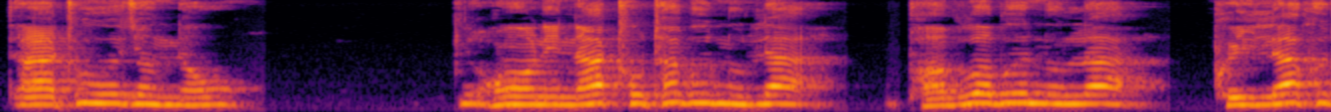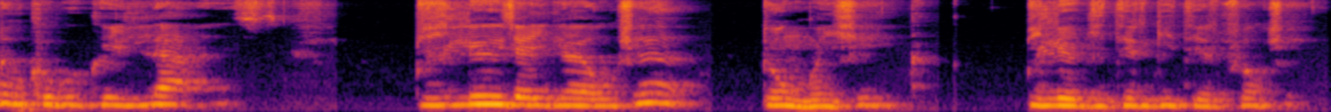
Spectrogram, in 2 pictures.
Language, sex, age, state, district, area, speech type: Bodo, male, 60+, Assam, Kokrajhar, rural, spontaneous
